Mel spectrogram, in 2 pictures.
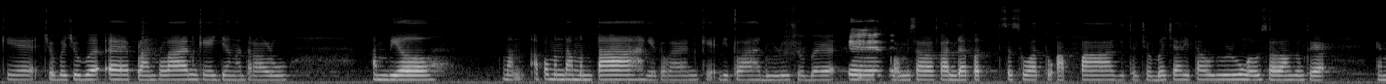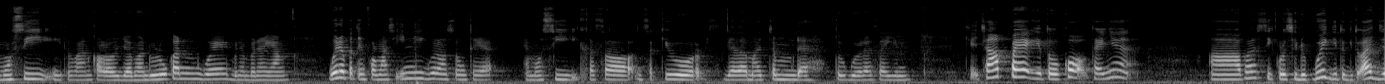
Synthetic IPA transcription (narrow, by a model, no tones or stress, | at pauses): kajaʔt͡ʃobat͡ʃobaʔəpəlanpəlankajaʔd͡ʒaŋɡant̪ərlalu | ʔambɪl | məa̰pamənt̪ahmənt̪ahɡit̪ukankaja̰ʔdit̪əlahdulut͡ʃobajaʔəkalomisalakandapət̪̚səsuat̪uʔapaɡit̪ut͡ʃobat͡ʃaɾit̪auduluŋɡaʔusahlaŋsʊŋkajaʔ | emosiɡit̪ukankalowd͡ʒamandulukanɡuɛbənərbənərjaŋ | ɡuɛdapət̪infɔrmasiːniɡuɛlaŋsʊŋkajaʔ | emosikəsəlḭnsəkjʊrsəɡalamat͡ʃəmdaht̪uhɡuɛɾasaɪn | kaja̰ʔt͡ʃapɛʔɡit̪ukɔʔkajaʔɲa | ʔəapasiklʊshidʊp̚ɡuɛɡit̪uɡit̪uad͡ʒa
